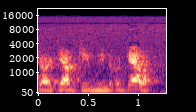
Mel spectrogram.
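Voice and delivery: ordinary delivery

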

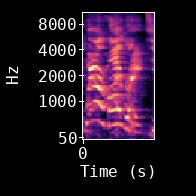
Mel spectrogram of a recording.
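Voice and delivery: indignant whine. Retold or imitated. Mock protest as a kid.

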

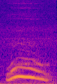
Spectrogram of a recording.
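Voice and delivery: cri aigu et fort venu de derrière un arbre; ouh mystérieux. Acted. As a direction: lancer un ouh pour intriguer. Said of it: "fit alors une voix". (ouh mystérieux, aigu et fort)

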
